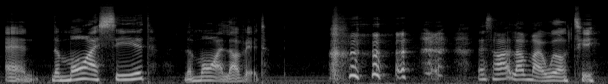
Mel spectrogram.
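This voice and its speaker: She speaks at a measured pace, her medium-pitched voice swinging widely up and down. A tea seller hosting a podcast, she has a Taiwanese accent and talks in a relaxed, reflective manner while groping for words.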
